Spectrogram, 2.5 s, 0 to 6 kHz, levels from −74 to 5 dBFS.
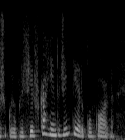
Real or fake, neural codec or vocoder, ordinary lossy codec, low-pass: fake; codec, 16 kHz, 6 kbps, DAC; none; 5.4 kHz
